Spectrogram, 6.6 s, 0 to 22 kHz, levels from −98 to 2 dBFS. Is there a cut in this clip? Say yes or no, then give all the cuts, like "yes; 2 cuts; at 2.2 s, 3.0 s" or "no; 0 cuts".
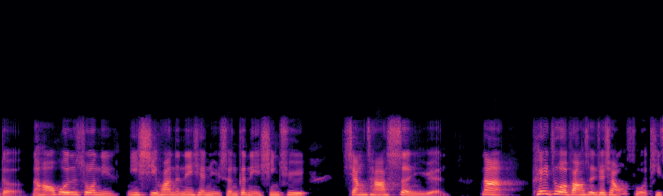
no; 0 cuts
